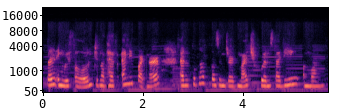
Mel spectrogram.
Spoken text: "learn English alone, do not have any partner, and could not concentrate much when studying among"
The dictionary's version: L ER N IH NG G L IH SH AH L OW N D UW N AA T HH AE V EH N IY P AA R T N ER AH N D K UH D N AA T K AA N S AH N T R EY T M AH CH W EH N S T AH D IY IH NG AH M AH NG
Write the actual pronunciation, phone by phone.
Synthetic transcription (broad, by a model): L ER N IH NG G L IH S AH L OW N D UW N AA T HH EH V EH N IY P AA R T N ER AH N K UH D N AA T K AA N S AH N T R EY T M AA CH W EH N S T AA D IY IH NG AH M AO NG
